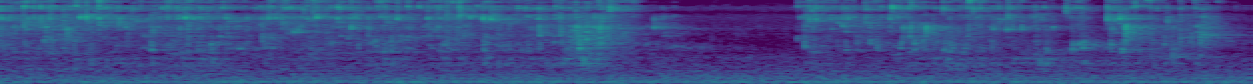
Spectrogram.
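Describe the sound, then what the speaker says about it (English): An Aviation cocktail pours into a glass as a steady, close liquid trickle with light splashing, running unbroken for several seconds with no one speaking. "I'm gonna go with this and we're going to pour"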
